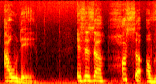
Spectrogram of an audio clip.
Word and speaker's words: Audi: ai that's another one AI a UD d i pronounced Audi it is a hust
